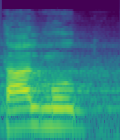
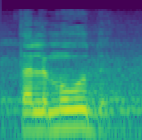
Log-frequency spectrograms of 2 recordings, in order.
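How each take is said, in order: First: The first vowel is drawn out long. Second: The first vowel is kept short. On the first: "ते और लाम के बीच अलिफ लाएं, ये भी सही है" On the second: "अलिफ बीच में ना लाएं ते और लाम के, ये भी सही है"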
